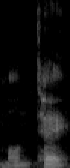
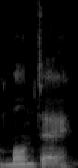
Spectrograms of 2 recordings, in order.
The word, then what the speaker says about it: monté: You do not want to say yo monte with the emphasis on the mon. You need to put the emphasis at the end of the word yo monté a caballo.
